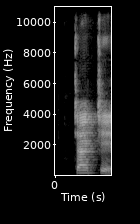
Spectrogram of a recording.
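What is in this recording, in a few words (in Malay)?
"cacil", Malay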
